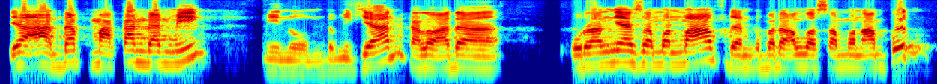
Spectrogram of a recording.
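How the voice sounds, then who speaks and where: A man's voice: on the high side, lively intonation, a little fast, highs cut off. A man giving a religious study lecture as an Islamic teacher, talking in a conversational way with frequent tag fillers. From Lampung, Indonesia.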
